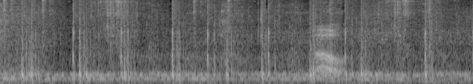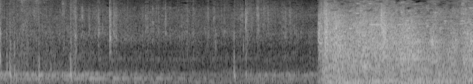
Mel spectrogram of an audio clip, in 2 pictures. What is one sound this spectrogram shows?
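Armoured footsteps clank on stone.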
